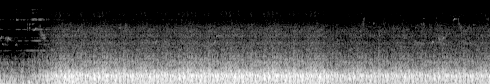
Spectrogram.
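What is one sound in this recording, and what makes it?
A helicopter's rotor whirs loudly and steadily.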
